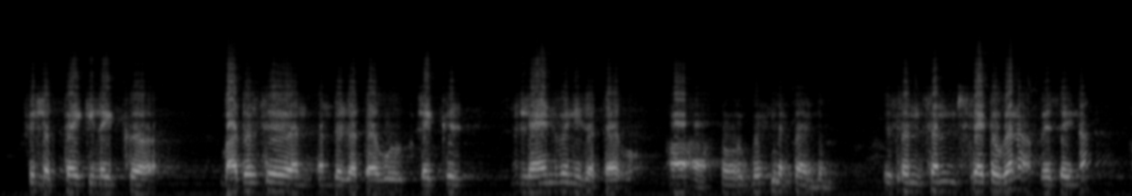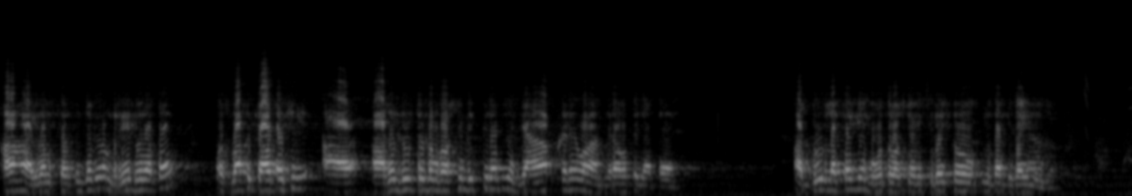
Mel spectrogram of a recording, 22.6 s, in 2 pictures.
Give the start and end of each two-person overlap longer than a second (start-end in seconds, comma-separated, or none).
none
